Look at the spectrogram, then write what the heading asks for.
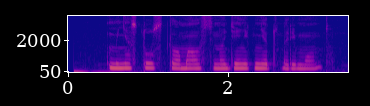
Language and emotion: Russian, sad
